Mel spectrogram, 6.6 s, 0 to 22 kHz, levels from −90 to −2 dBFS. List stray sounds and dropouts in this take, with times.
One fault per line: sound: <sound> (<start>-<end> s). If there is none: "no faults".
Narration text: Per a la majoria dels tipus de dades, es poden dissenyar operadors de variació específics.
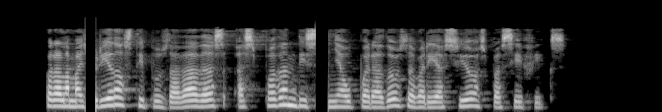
sound: dropout (0.9-1.0 s)
sound: dropout (3.2-3.3 s)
